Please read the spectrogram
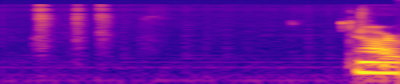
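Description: A near-quiet pause holding a few faint short clicks in the first half-second, then a woman's voice starts talking near the end.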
